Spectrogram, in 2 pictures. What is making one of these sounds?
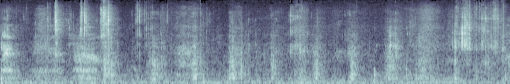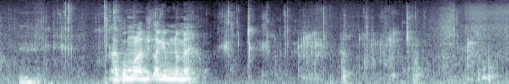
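Crisp snacks crunch loudly between teeth, close up.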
